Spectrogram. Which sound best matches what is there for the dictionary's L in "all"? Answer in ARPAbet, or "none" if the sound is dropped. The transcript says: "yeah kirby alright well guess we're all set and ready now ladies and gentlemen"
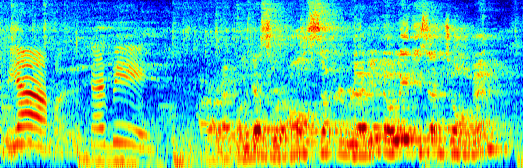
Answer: L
